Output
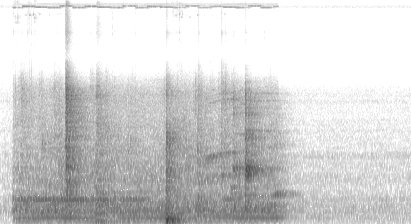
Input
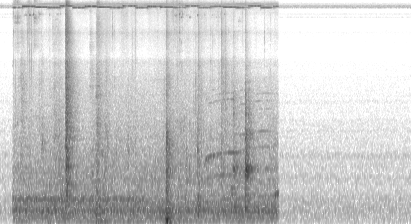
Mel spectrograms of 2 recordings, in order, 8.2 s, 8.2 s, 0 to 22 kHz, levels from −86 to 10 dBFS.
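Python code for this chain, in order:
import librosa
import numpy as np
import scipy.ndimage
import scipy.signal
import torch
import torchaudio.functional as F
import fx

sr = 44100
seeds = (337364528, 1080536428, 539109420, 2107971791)

y = fx.high_shelf_res(x, sr, hz=5600.0, db=-12.0, q=3.0)
y = fx.rev_spring(y, sr, rt60_s=1.2, pass_ms=(50, 59), chirp_ms=60, drr_db=1.0)
y = y * librosa.db_to_amplitude(-6.5)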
